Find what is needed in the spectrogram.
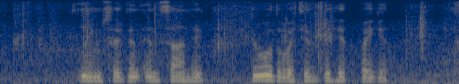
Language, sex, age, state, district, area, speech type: Kashmiri, male, 18-30, Jammu and Kashmir, Bandipora, rural, spontaneous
